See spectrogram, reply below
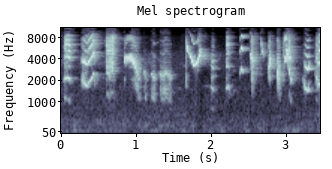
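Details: Long-tailed shrike in excited song used to trigger other birds to sing: dense harsh, scratchy notes mixed with looping whistled slurs, delivered almost without pause.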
